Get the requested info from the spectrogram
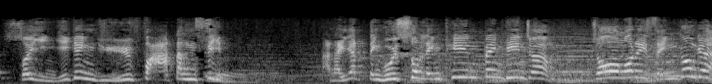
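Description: An actor playing a boastful, bloodthirsty rebel warlord in a Cantonese historical radio drama, declaiming and commanding with a Hong Kong accent. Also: male voice, very high-pitched, unhurried, over music. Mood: rallying, fierce. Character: boastful, bloodthirsty male rebel warlord rallying his followers.

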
